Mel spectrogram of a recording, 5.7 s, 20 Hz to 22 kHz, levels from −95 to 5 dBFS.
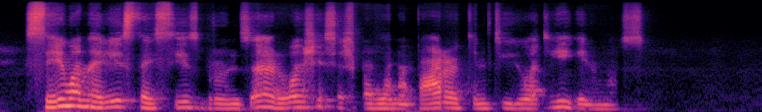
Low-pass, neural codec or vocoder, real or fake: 19.8 kHz; codec, 44.1 kHz, 2.6 kbps, DAC; fake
